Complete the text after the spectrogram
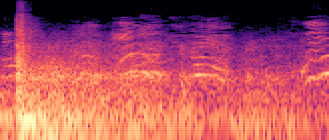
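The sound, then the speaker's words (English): A single heavy boom bursts at the start as a building in Gaza City is destroyed by bombardment. It is sharp and loud, then gives way to a lingering low rumble while a voice speaks. “On Wednesday, a reporter in Gaza captured the moment a building was destroyed.”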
